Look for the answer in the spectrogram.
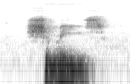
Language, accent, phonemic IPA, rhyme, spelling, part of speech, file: English, Southern England, /ʃəˈmiːz/, -iːz, chemise, noun, LL-Q1860 (eng)-chemise.wav
- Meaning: 1. A loose shirtlike undergarment, especially for women 2. A short nightdress, or similar piece of lingerie 3. A woman's dress that fits loosely; a chemise dress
